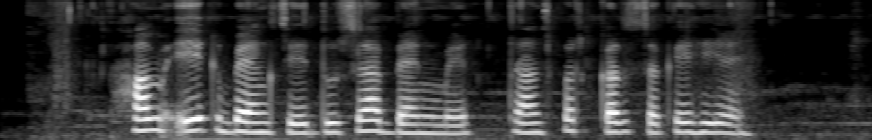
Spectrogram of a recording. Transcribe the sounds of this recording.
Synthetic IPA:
həmeːkbɛ̃ːŋksed̪uːsɾabɛ̃ːŋkmẽ | ʈɾãːnspʰəɾkəɾsəkeɦiɦɛ̃ː

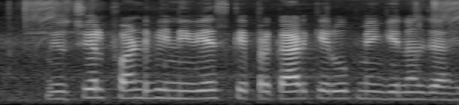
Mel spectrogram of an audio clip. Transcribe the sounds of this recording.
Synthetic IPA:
mjuːt͡ʃuəlpʰə̃ɳɖbʱiniʋeːskepɾəkaːɾkeɾuːpmẽɡɪnəld͡ʒaːɦi

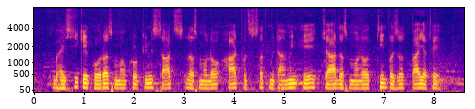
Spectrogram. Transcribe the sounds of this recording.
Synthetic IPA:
bʱəjsikekoːɾəsməpɾoːʈinsaːt̪d̪ɐsmɔlɔaːʈʰpɾət̪i̥sət̪ʰmiʈaːminet͡ʃaːɾd̪ɐsməlɔt̪inpɾət̪isət̪̚paːjjət̪ʰe

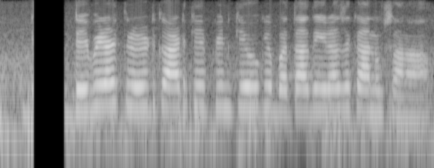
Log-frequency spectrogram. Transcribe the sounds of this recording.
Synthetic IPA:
ɖ | ɖeːbiɖaɾkɾeːɖɪʈkaːɾʈkepɪnkeɦõkebɐt̪ad̪eːɾasakjaːnʊksaːnɦaː

